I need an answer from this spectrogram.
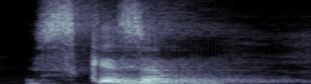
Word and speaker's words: schism: S C H I SM. It means the great divide, the great split. But we pronounce it as schism. SKI.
